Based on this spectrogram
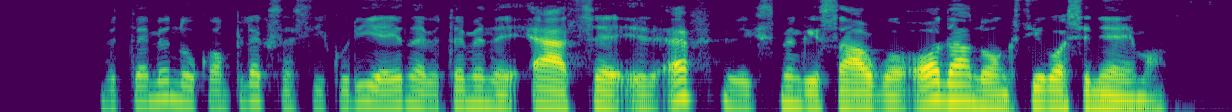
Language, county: Lithuanian, Alytus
